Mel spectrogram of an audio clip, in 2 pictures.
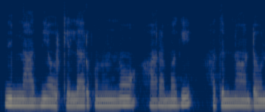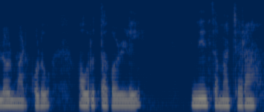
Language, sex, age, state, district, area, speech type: Kannada, female, 30-45, Karnataka, Bangalore Urban, rural, spontaneous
